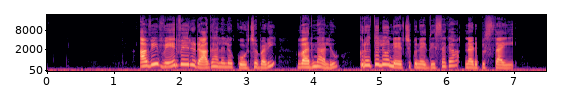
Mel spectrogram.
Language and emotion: Telugu, neutral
